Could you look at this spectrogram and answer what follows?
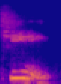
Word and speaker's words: Tinie: Tiny. Teeny. Teeny. Really small. Yeah. Yeah. No. Like that. Teeny. T E N. No, it's T I N I E. People always pronounce it tiny.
